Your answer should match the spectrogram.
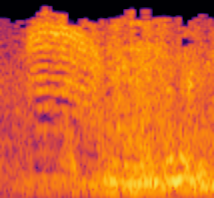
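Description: A cat growls angrily, a continuous harsh, rumbling snarl with raspy, wavering pitch that swells slightly louder toward the end, with no talking over it.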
